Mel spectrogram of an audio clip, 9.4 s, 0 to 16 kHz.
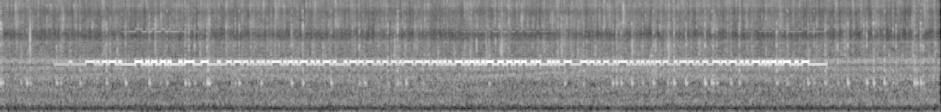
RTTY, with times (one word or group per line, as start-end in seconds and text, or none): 1.4-2.4 NIKOMU
2.5-3.5 JEDNAK
3.7-4.2 NIE
4.3-5.8 RADZILBYM
6.0-6.8 WEJSC
7.0-7.1 W
7.3-8.1 NASZA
